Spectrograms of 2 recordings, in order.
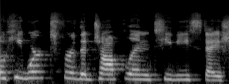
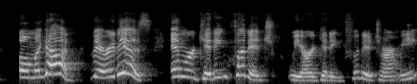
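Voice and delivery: put-on thrilled, eager, loud, swooping excitement; 4 semitones higher, 5 dB louder than usual. Retelling what a man kept saying on camera at Halloween: imitating someone excited. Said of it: "He's so excited that he keeps saying".

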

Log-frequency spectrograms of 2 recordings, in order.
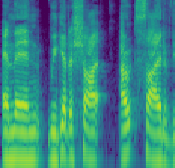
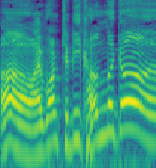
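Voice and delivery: worst possible vampire voice, high and loud; 7 semitones higher, 6 dB louder than usual. Speaker mocks a character's thin motivation, in the worst vampire voice. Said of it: "That was the worst fucking vampire voice I could do".

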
